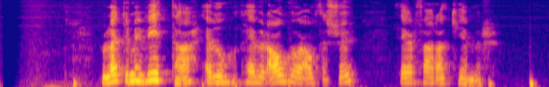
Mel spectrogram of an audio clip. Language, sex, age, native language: Icelandic, female, 60-69, Icelandic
